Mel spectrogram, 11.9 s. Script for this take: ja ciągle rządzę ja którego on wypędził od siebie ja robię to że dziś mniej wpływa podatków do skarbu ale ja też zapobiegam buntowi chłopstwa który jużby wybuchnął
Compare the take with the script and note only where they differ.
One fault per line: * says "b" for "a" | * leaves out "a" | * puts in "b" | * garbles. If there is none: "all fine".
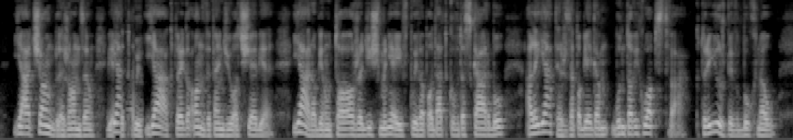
* garbles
